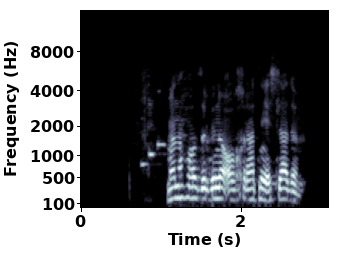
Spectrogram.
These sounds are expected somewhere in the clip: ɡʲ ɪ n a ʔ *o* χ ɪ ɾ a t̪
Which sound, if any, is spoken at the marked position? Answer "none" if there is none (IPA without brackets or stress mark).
ɒ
